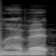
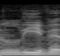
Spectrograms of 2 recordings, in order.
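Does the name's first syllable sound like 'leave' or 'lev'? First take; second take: lev; leave. First: The first syllable sounds like 'lev'. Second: The first syllable sounds like 'leave'.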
